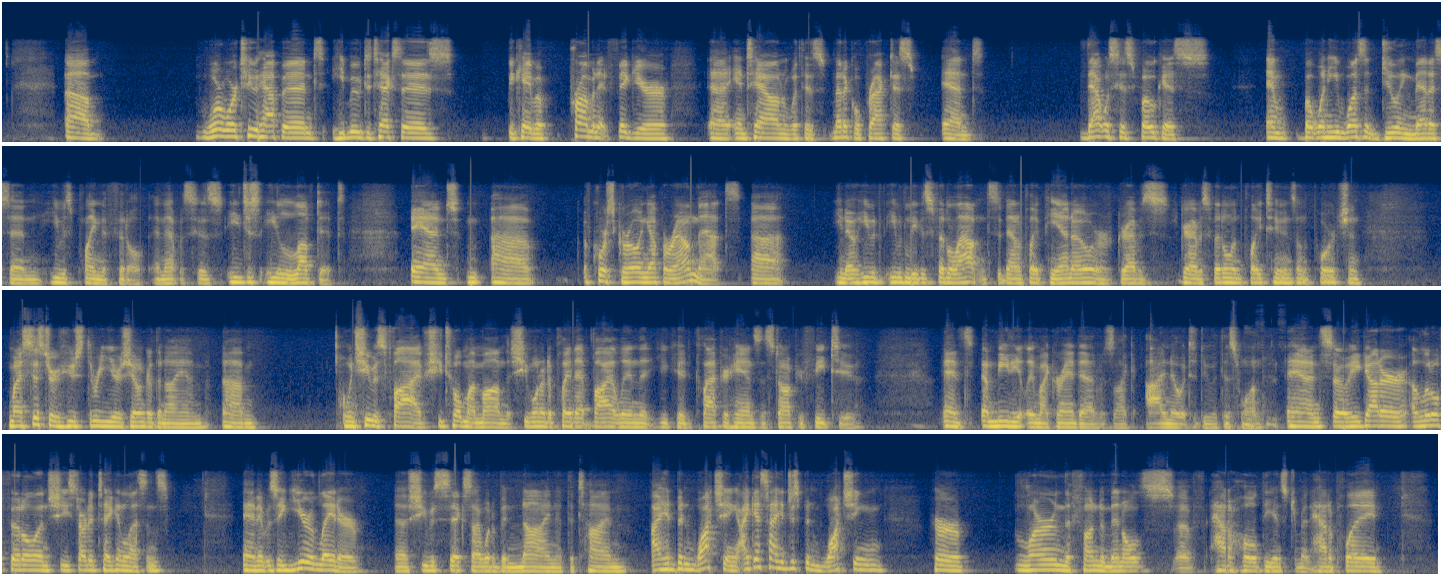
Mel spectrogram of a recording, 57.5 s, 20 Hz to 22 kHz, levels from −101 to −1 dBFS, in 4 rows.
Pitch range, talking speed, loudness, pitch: 115-135 Hz, 195 wpm, -16 LUFS, 125 Hz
